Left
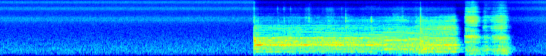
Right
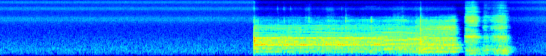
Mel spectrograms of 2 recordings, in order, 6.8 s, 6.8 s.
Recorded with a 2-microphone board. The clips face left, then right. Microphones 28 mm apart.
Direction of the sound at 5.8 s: 5° right (ahead or behind).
